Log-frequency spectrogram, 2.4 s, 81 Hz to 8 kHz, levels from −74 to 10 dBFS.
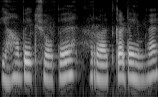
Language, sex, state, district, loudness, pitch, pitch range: Hindi, female, Punjab, Pathankot, -18 LUFS, 210 Hz, 195-215 Hz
